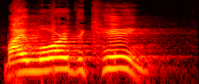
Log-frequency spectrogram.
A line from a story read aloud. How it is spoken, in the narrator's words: called out to Saul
